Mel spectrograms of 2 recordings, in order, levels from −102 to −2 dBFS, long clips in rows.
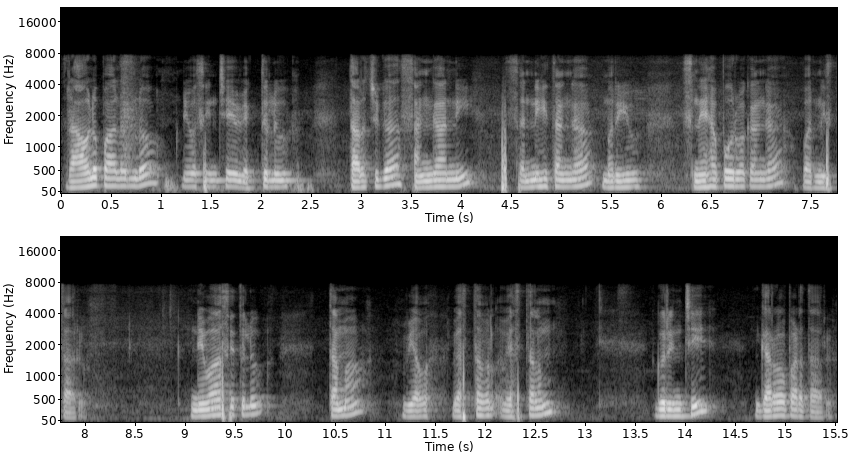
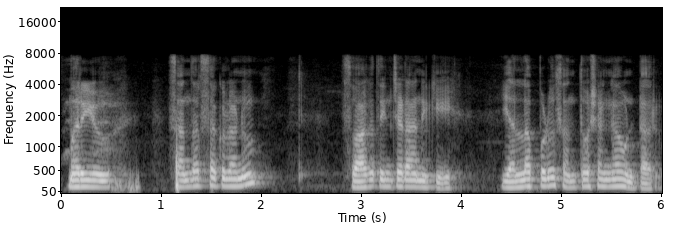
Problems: none marked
